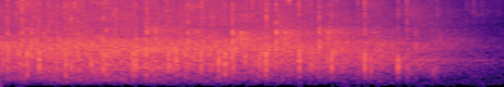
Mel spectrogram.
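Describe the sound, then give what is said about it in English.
A crowd claps steadily in dense, crackling applause that holds at a fairly loud level for a few seconds, then tapers off toward the end. No one speaks over it. “And how many agree with me that women who give birth to children should be applauded?”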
